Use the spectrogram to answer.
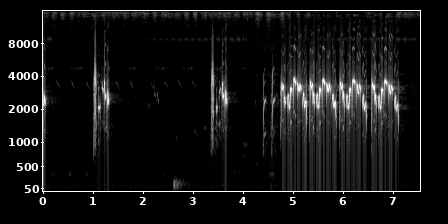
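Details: Sooty-headed bulbul lure recording for provoking wild birds: two short bubbly phrases, then a long rapid run of repeated warbling notes lasting over two seconds.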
